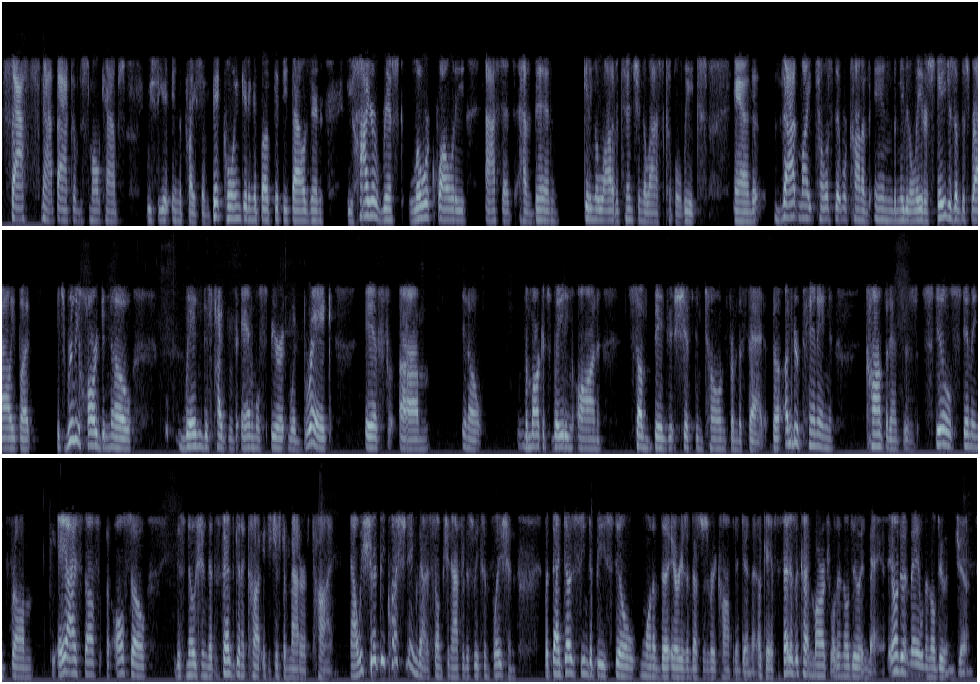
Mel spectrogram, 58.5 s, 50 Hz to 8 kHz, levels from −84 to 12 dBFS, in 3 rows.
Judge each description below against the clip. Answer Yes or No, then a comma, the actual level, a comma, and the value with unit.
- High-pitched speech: No, low, 135 Hz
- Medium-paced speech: Yes, average, 170 wpm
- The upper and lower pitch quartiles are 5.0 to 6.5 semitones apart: No, average, 3.3 semitones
